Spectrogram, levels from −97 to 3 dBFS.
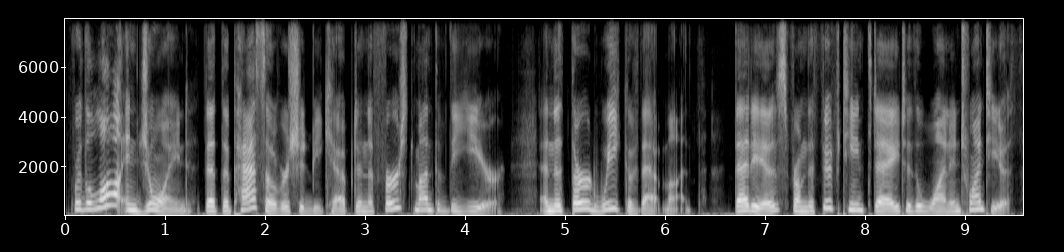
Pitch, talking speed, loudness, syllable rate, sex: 215 Hz, 220 wpm, -18 LUFS, 5.1 syllables/s, female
